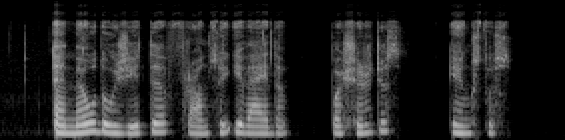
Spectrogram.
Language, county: Lithuanian, Kaunas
